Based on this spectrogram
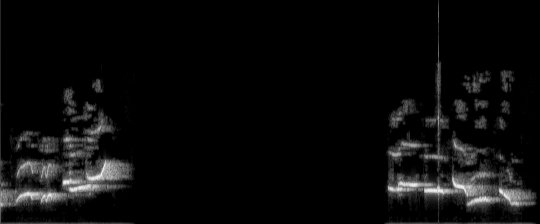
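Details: Oriental magpie-robin song in the wild: short bursts of clear, sweet whistles with upslurred and downslurred notes, separated by a pause of a few seconds; no other sounds.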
